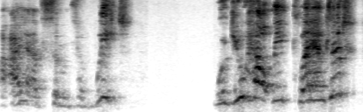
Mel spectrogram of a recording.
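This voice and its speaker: A woman voicing a hardworking little hen in a children's story, bright and asking for help. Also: extremely high pitch, sing-song, slow, recorded from a distance, voice pushed up, full character voice. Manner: bright, asking, self-reliant.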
